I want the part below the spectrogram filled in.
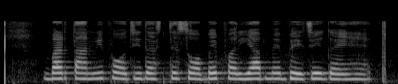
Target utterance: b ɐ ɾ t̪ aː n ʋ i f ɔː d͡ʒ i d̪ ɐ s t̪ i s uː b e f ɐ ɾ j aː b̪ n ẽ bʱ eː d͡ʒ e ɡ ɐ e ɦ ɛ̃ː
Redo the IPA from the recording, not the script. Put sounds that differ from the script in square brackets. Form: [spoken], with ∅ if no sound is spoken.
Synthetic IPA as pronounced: b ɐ ɾ t̪ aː n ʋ i f ɔː d͡ʒ i d̪ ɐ s t̪ [e] s [ɔː] b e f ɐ ɾ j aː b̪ [m] ẽ bʱ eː d͡ʒ e ɡ ɐ e ɦ ɛ̃ː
